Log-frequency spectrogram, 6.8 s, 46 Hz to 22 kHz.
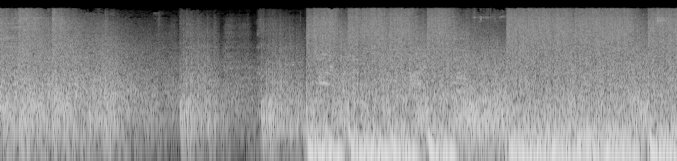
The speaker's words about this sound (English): Minimal dialogue. And that's there's 3 minutes of nonstop shooting.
